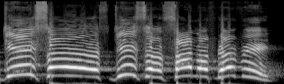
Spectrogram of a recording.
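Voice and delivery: high, very loud, drawn-out cry; shouting out desperately for help; blind man's shout. Acted. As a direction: yell to be heard by someone passing. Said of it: "Dia berteriak".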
